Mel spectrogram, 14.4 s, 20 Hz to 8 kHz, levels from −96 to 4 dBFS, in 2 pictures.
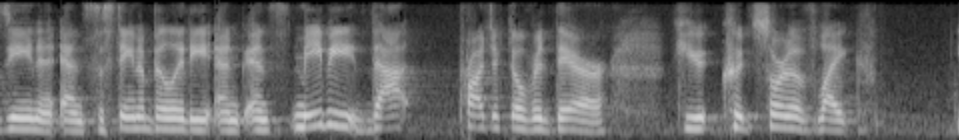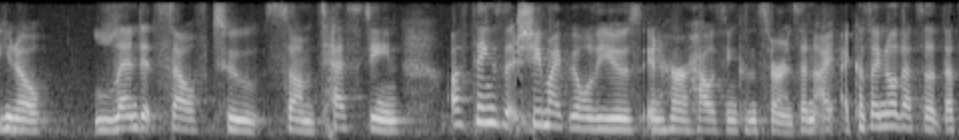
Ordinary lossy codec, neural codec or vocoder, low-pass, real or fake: AAC, 48 kbps; none; 7.2 kHz; real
